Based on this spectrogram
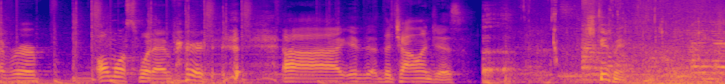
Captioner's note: burps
